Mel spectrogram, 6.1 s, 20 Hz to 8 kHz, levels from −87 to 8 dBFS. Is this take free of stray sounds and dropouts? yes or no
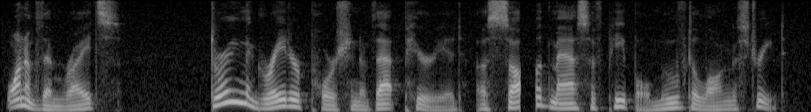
no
